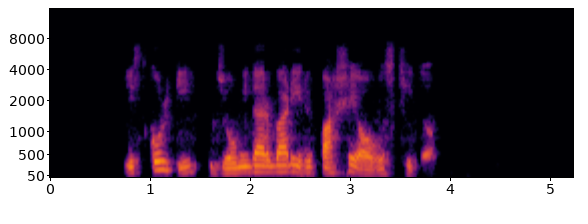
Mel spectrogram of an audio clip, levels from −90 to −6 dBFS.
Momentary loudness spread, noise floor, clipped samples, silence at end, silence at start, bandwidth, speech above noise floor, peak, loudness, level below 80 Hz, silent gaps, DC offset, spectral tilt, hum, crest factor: 14 LU; under -90 dBFS; under 0.1%; 1.4 s; 0.75 s; 7.4 kHz; over 57 dB; -14 dBFS; -34 LUFS; -70 dBFS; none; under 0.1%; -7.5 dB/octave; none; 20 dB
